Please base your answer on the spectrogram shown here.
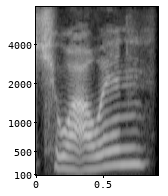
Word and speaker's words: Chihuahuan: I think it's Chihuahuan.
